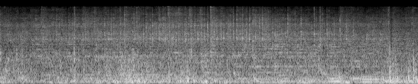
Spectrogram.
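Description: Roller coaster train running at speed along its steel track: a loud, steady rumble and rattle of the wheels, with music playing over it.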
